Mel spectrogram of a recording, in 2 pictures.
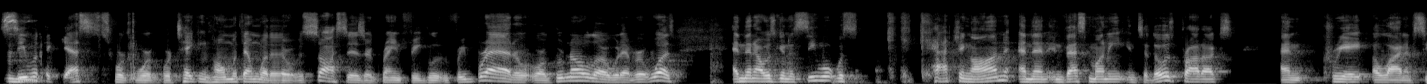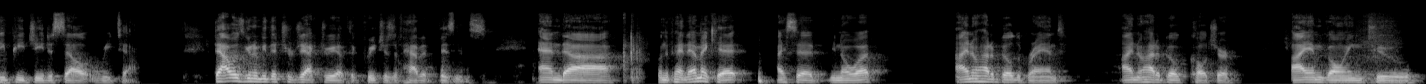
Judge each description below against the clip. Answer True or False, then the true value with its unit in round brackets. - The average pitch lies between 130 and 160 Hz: False (110 Hz)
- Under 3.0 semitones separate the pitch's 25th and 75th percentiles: False (4.0 semitones)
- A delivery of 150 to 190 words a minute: False (205 wpm)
